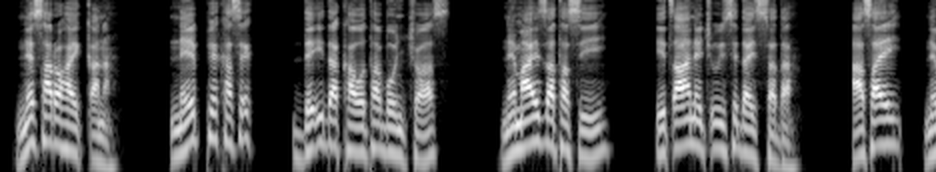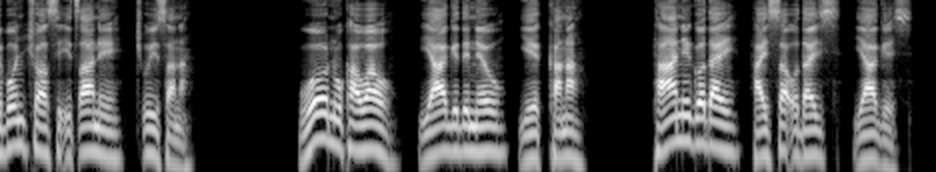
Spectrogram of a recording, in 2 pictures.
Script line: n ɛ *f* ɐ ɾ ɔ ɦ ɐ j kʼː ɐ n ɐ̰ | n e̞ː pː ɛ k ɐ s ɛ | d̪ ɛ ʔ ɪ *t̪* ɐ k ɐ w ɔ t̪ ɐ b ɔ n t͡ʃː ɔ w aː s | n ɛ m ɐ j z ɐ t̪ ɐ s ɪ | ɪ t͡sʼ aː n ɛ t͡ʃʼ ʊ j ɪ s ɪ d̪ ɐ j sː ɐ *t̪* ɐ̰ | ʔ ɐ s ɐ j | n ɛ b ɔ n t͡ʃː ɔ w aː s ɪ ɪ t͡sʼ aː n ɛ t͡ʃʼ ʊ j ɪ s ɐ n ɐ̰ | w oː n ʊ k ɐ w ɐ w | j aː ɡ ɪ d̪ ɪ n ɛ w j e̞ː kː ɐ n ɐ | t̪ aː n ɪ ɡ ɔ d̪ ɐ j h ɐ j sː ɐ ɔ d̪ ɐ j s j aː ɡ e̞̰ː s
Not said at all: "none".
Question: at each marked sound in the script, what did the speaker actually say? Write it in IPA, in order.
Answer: s, d̪, d̪

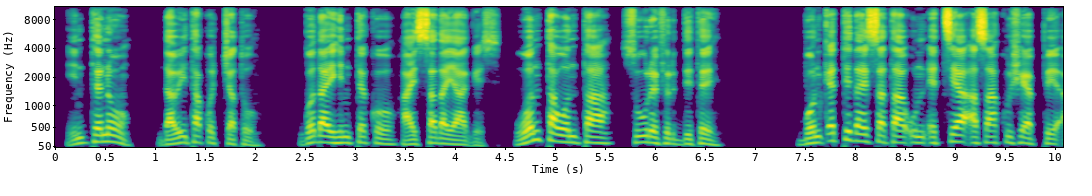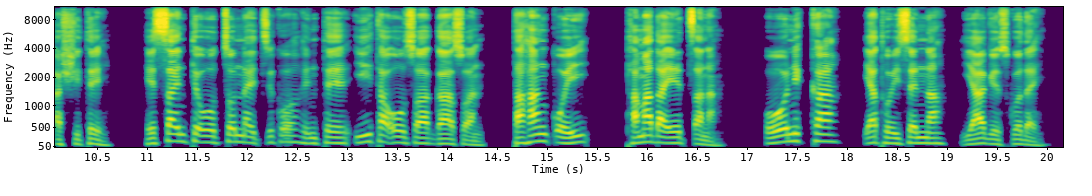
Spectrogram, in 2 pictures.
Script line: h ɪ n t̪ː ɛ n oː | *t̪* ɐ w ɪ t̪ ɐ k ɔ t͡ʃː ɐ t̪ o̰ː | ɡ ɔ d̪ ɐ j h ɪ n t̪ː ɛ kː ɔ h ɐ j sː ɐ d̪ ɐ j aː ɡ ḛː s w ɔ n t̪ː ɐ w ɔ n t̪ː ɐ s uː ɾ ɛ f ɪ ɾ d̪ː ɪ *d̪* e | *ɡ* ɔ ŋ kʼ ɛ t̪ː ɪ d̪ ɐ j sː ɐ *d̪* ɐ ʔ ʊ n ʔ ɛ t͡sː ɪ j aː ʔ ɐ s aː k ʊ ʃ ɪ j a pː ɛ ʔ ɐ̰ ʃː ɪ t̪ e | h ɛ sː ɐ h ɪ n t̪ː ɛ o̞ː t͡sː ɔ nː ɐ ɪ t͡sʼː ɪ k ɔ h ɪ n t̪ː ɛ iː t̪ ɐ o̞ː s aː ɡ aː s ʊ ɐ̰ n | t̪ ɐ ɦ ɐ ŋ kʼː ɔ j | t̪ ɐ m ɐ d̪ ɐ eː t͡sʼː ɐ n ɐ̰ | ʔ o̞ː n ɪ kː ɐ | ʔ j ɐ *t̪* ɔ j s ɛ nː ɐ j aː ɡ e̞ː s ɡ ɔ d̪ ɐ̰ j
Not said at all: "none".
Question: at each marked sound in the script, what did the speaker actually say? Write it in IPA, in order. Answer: d̪, t̪, b, t̪, t̪

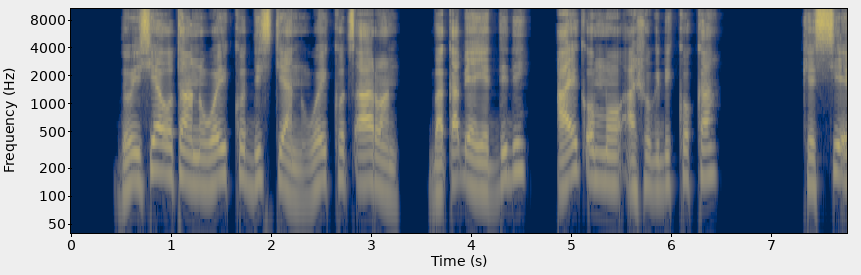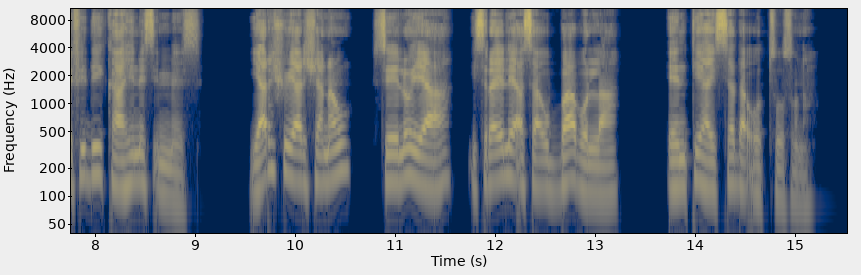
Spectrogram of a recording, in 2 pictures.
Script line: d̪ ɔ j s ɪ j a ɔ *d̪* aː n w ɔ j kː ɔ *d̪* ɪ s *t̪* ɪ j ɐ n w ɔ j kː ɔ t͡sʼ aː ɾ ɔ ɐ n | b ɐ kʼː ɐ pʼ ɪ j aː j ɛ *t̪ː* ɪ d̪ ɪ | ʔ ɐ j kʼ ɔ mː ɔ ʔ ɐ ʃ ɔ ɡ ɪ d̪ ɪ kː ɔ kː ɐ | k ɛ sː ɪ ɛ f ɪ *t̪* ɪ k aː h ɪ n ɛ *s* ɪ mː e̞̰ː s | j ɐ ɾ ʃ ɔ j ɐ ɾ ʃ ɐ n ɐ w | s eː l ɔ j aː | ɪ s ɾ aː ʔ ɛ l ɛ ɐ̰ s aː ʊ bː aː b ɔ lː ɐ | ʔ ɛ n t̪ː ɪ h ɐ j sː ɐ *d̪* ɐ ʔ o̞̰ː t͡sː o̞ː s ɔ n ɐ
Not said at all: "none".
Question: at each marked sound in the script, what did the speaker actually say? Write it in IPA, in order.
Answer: t̪, d̪, t̪, d̪ː, d̪, s, d̪

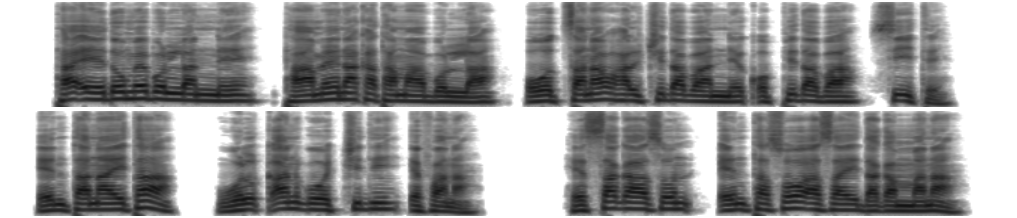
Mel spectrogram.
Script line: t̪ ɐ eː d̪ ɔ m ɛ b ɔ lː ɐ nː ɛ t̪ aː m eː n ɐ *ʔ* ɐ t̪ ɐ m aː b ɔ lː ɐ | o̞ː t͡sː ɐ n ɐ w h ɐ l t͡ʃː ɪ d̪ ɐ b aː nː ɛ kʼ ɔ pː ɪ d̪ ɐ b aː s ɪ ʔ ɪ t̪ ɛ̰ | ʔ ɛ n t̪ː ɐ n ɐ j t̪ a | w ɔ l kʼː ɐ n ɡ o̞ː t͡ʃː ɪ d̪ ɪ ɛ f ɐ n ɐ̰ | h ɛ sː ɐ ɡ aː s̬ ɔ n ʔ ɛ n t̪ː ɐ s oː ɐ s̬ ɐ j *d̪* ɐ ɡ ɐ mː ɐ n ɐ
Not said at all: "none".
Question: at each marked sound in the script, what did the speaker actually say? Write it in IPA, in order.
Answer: k, d̪

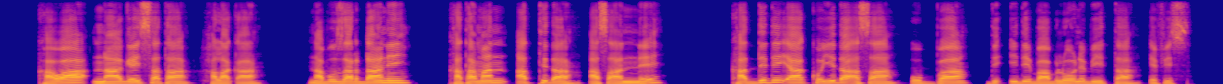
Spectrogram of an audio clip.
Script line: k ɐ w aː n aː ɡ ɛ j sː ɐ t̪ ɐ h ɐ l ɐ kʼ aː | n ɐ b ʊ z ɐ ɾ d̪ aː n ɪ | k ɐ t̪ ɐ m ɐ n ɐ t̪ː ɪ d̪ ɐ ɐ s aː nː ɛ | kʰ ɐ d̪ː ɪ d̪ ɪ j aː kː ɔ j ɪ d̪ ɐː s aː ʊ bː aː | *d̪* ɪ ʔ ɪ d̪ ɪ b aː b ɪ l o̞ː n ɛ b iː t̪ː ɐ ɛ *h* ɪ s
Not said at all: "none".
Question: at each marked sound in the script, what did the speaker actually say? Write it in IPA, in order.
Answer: d̪, f

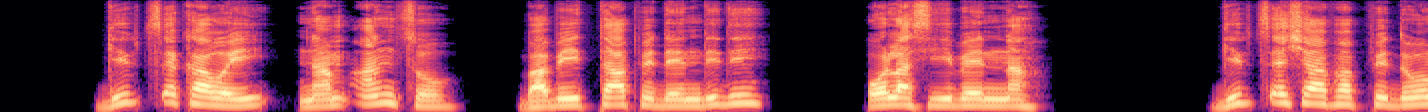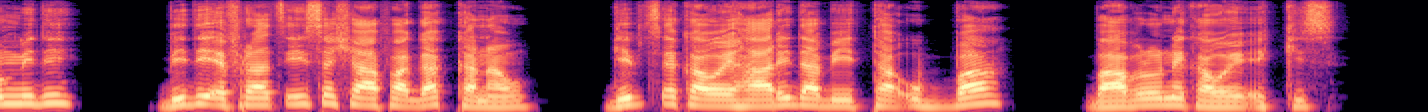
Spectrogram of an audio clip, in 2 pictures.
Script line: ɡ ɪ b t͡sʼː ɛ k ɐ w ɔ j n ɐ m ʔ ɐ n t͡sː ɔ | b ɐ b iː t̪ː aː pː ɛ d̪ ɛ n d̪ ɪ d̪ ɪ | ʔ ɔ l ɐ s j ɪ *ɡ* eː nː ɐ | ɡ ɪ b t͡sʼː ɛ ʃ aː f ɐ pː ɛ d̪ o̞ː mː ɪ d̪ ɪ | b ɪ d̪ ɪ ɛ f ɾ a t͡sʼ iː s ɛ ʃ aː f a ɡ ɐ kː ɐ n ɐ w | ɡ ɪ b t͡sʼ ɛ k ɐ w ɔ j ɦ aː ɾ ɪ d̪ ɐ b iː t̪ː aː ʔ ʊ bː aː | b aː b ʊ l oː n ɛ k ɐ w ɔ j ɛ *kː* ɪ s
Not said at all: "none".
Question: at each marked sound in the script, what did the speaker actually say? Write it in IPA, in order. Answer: b, kː

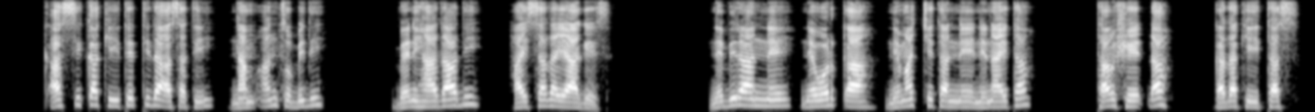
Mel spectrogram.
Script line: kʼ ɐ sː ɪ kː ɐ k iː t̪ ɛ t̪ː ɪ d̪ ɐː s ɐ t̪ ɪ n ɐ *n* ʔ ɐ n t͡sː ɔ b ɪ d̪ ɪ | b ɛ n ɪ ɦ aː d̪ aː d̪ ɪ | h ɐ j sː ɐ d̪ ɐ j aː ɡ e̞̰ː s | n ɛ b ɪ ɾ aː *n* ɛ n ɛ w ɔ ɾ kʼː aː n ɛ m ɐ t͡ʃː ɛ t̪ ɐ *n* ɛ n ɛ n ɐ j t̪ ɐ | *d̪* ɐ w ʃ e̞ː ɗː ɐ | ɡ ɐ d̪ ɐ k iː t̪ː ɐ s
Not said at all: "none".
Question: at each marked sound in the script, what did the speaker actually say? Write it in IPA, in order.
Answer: m, nː, nː, t̪

